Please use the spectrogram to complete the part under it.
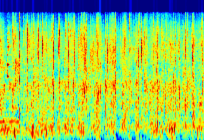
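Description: An audience at a luncheon gives a welcoming round of applause for a government minister: dense, sustained clapping that stays loud and even throughout, with no break.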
